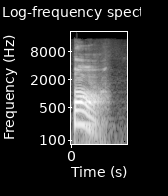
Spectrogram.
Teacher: E tem um som como na palavra pó, um som aberto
